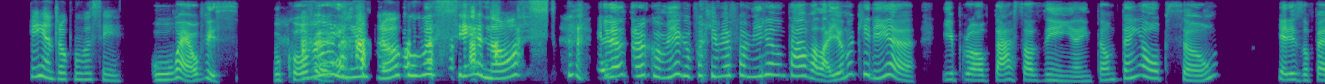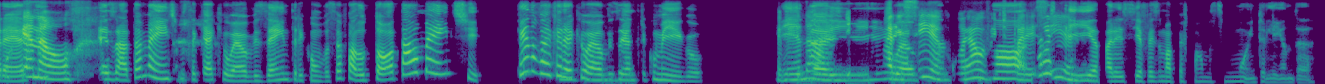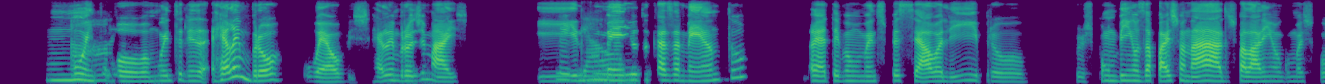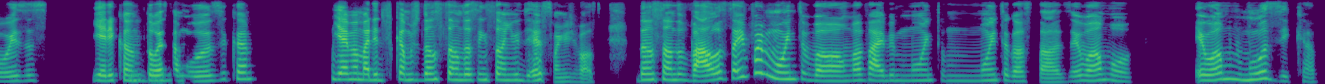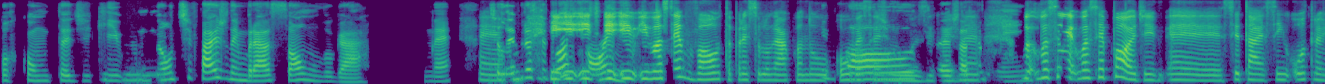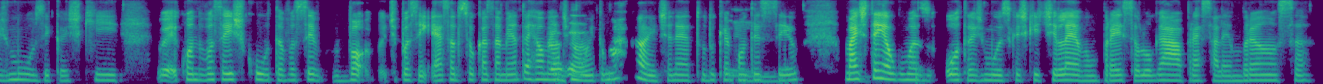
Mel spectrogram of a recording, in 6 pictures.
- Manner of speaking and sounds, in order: laugh; laugh; chuckle; tapping; in English: "vibe"; other background noise
- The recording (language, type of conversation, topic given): Portuguese, podcast, Que música te faz lembrar de um lugar especial?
